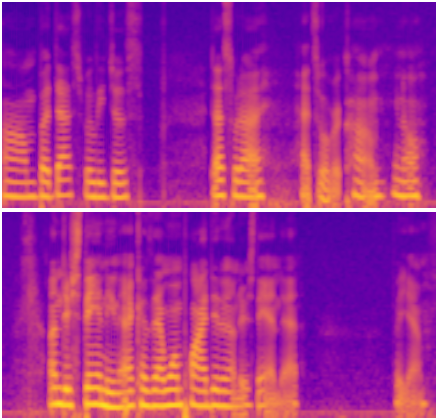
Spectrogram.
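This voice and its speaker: With a Spanish accent, a woman speaks at a medium pitch in a dark, mellow tone and monotone, flat intonation, leaving long, frequent pauses, on a very clean recording with a silent background. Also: moderate pace. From Honduras and US, Honduran immigrant family. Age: 20s. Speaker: YouTuber. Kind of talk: casual interview. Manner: hesitant, many fillers.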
